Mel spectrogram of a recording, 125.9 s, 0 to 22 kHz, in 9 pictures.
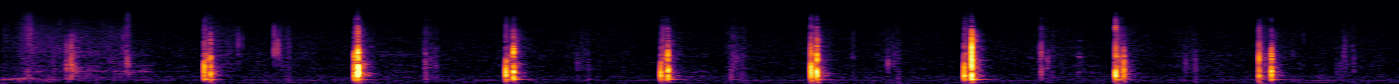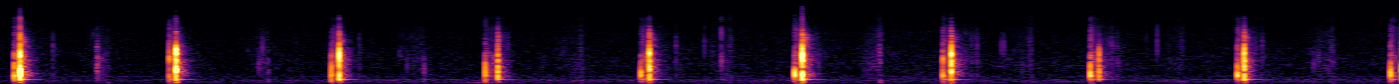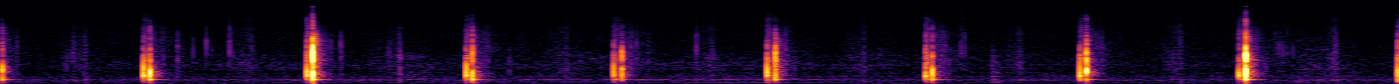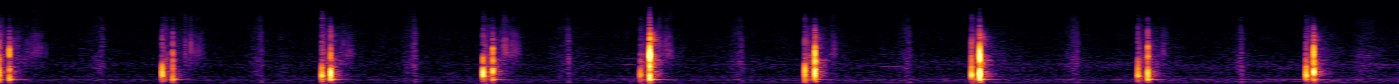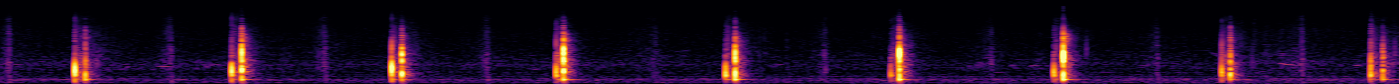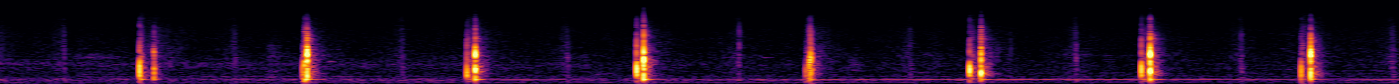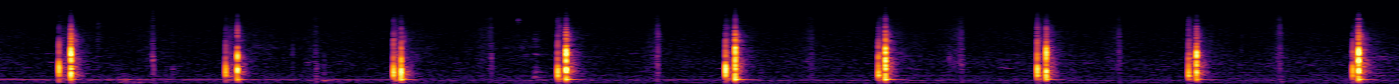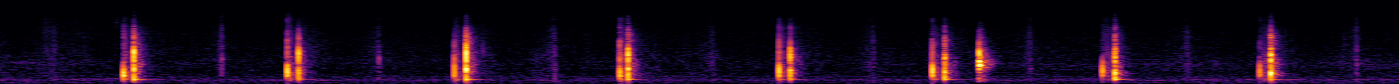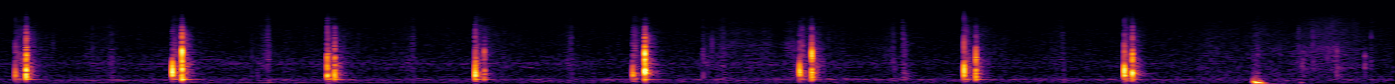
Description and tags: Footsteps, Sneakers, Tile, Slow
Hard-soled sneakers on a tile floor with a slow pace. Recorded using a Shure SM58 microphone.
